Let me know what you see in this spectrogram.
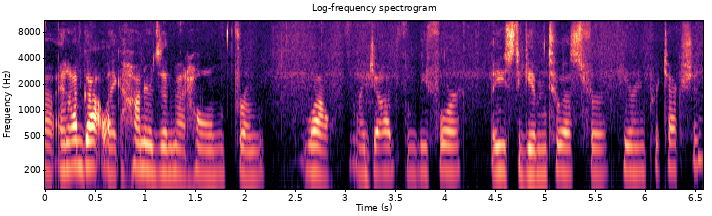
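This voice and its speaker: With a dark, mellow tone, a woman talks at a fairly quick pace at medium pitch, her intonation monotone and flat. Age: 60s. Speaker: hiker vlogger. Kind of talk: casual monologue. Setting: outdoors by campfire. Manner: halting.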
